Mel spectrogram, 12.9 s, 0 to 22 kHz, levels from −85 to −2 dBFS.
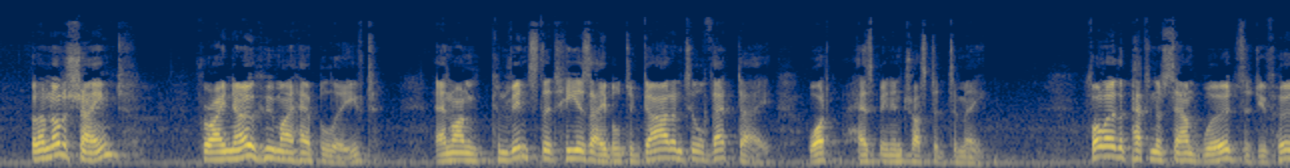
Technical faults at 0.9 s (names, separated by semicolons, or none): none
